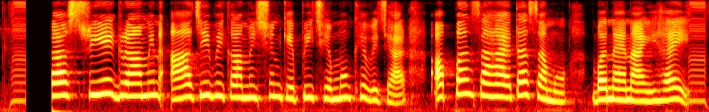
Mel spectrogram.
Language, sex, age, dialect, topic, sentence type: Magahi, male, 31-35, Western, banking, statement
